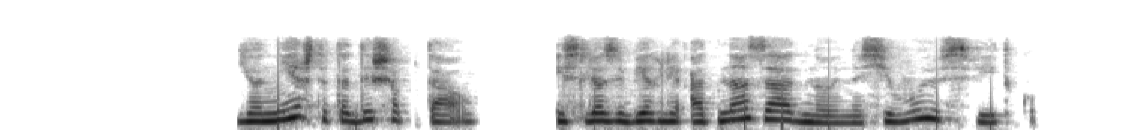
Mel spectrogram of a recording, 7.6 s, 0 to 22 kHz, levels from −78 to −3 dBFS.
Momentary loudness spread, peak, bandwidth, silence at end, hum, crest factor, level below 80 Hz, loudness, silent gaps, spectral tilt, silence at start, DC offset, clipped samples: 8 LU; -6 dBFS; 8 kHz; 0.85 s; none; 16 dB; -54 dBFS; -20 LUFS; 3.20-3.70 s; -5 dB/octave; 1.6 s; under 0.1%; under 0.1%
